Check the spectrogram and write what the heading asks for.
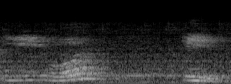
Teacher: तालव्य, यानी कि जिनका उच्चारण स्थान तालु होता है, तालु से जिनका उच्चारण किया जाता है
